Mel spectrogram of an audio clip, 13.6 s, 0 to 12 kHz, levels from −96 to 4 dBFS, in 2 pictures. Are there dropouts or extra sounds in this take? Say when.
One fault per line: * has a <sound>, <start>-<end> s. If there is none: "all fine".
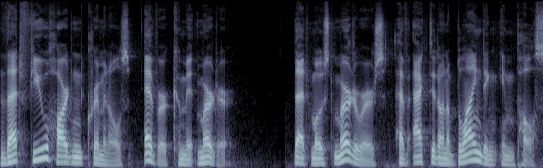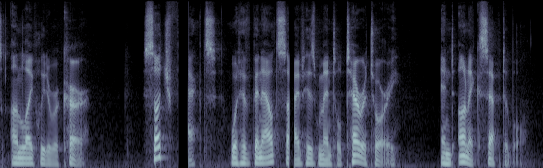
* has a dropout, 9.0-9.1 s
* has a dropout, 10.4-10.5 s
